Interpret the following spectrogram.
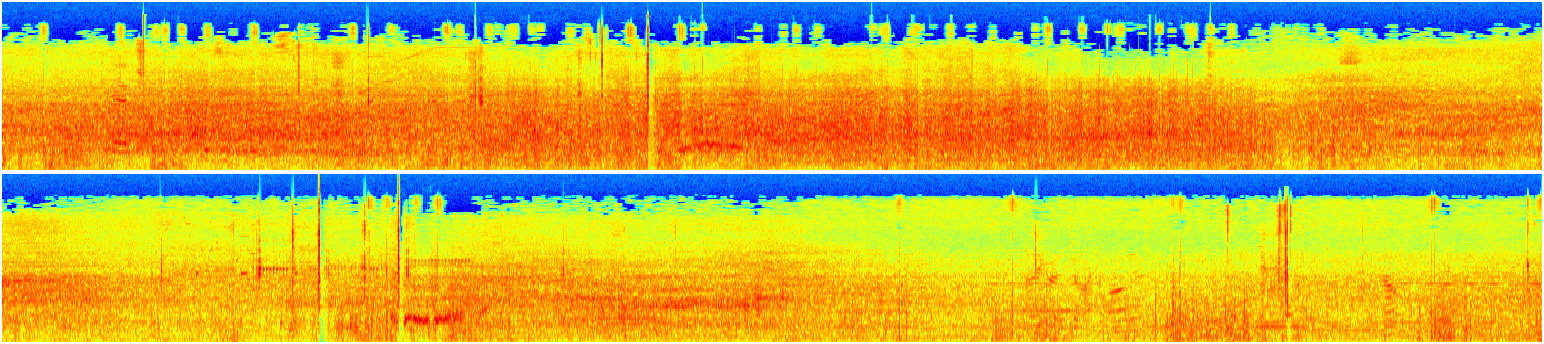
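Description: Steady outdoor noise: the drone of a motorboat's engine passing at a distance, mixed with background voices.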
